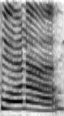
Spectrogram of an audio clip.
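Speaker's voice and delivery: drawn-out mock wail; fake crying. Wife begging husband to go to her mother, fake crying. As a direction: whine tearfully, stretching the last words. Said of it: "நீ அழாத".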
